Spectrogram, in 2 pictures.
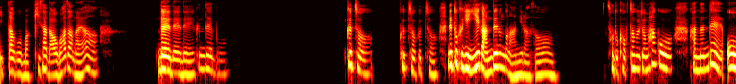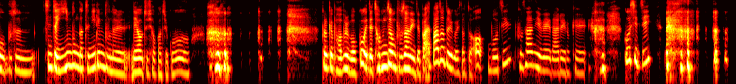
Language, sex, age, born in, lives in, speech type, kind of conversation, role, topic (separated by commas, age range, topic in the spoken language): Korean, female, 25-29, South Korea, United States, conversation, podcast, guest, 여행 중에 만난 가장 친절한 사람에 대해 이야기해 주실래요?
